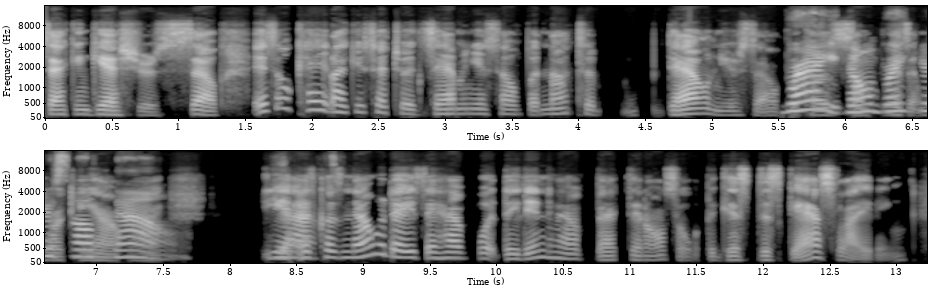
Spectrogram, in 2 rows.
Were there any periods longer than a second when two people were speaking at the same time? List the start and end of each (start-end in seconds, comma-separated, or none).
5.5-7.5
